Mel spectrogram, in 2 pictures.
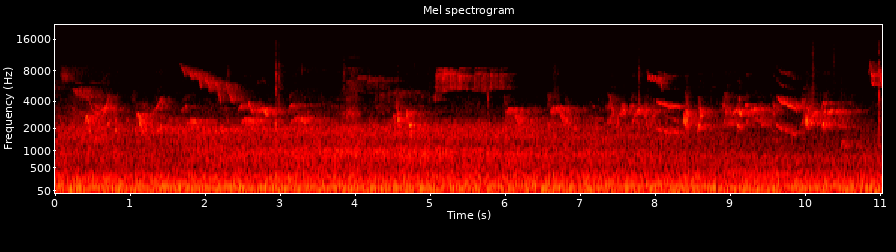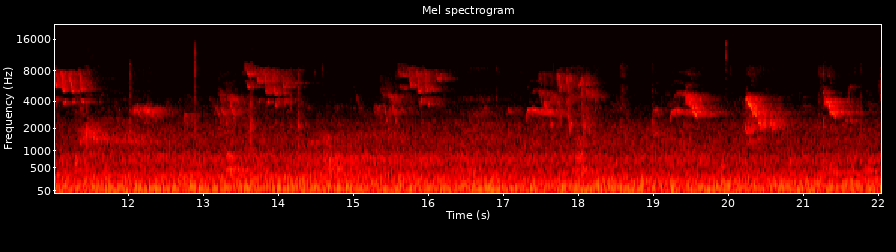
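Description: Several songbirds calling at once: many short, high chirps and trills overlapping throughout, over a steady low background rumble.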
